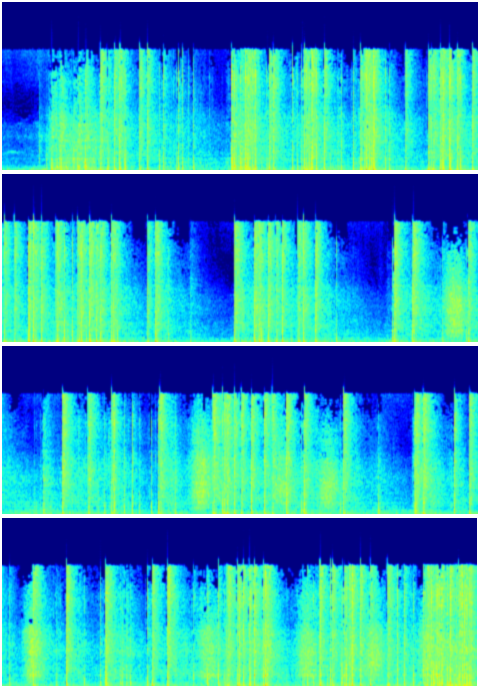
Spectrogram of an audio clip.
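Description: Aerial fireworks display: a dense, continuous barrage of shell bursts and crackling, many bangs a second with only a few brief lulls.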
